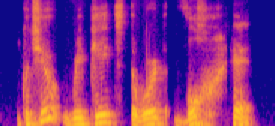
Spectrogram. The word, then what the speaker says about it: Woche: Now, could you repeat the word Woche? Woche? Okay. The CH sound needs to be pronounced very, very specifically as your sound. Okay. And this is something you're gonna have to practice because we have this beautiful word called Nacht.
